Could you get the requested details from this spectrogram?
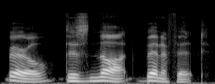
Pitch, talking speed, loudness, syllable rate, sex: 145 Hz, 110 wpm, -16 LUFS, 3.8 syllables/s, male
